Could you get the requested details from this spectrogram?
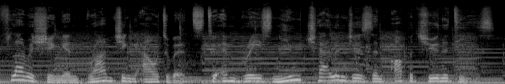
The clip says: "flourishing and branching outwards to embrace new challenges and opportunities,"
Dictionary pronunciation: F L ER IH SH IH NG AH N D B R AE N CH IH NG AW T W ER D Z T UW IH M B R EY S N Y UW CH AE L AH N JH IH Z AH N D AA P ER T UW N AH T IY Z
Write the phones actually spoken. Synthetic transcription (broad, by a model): F L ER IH SH IH NG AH N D B R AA N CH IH NG AW T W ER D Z T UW IH M B R EY S N Y UW CH AE L AH N JH IH Z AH N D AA P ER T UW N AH T IY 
